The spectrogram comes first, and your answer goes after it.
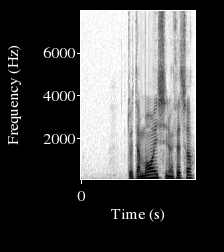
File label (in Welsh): "moes" Welsh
